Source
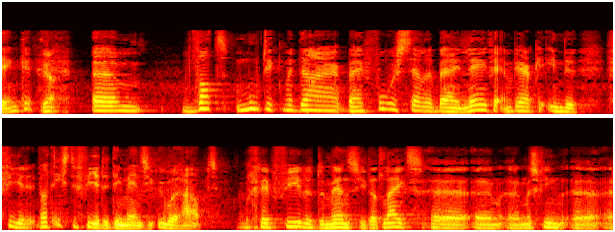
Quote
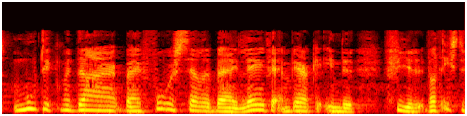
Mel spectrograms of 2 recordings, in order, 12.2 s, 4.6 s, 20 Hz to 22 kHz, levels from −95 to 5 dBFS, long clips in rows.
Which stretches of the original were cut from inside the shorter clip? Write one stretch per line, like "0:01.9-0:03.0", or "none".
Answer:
none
